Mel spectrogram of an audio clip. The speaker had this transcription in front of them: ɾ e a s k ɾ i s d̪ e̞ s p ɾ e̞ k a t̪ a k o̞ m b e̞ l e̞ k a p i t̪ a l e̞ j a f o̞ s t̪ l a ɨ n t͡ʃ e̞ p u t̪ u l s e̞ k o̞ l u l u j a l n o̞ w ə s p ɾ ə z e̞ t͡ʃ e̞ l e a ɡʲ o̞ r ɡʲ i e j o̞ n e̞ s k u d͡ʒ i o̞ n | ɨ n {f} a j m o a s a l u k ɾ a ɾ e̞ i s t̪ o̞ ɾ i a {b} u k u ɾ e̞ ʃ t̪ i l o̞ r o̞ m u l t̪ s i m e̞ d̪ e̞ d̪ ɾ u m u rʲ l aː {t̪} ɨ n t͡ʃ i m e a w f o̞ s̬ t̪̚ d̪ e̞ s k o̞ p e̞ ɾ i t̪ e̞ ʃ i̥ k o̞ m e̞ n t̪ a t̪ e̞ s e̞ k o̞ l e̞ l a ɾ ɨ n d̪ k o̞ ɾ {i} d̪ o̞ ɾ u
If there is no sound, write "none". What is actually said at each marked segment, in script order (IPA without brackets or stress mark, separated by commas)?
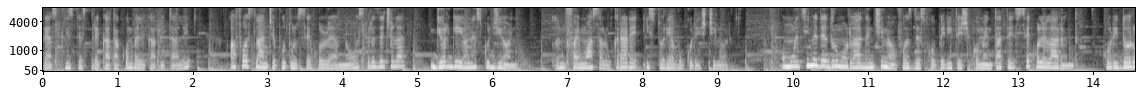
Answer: f, b, d̪, i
